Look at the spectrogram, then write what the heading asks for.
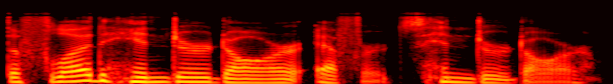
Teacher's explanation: the D will connect to the O and you'll hear it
